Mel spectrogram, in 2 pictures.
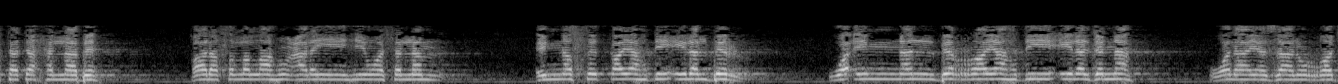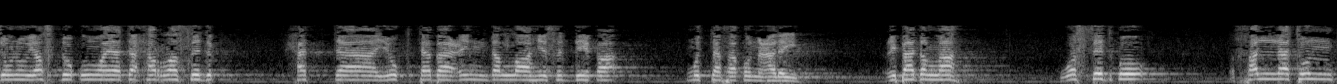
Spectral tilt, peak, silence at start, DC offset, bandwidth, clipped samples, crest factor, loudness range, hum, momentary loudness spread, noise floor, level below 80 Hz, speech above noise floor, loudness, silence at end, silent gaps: -4.5 dB/octave; -2 dBFS; 0 s; under 0.1%; 6.6 kHz; under 0.1%; 16 dB; 3 LU; none; 10 LU; -47 dBFS; -50 dBFS; 30 dB; -18 LUFS; 0 s; none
